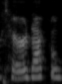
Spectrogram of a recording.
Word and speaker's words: pterodactyl: can't you hear a pterodactyl going to the bathroom why can't you hear a pterodactyl going to the bathroom I don't know why because the p is silent because the p is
